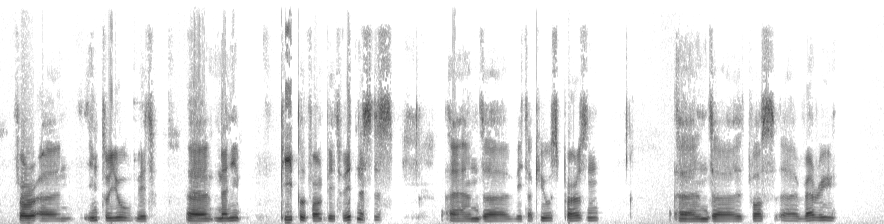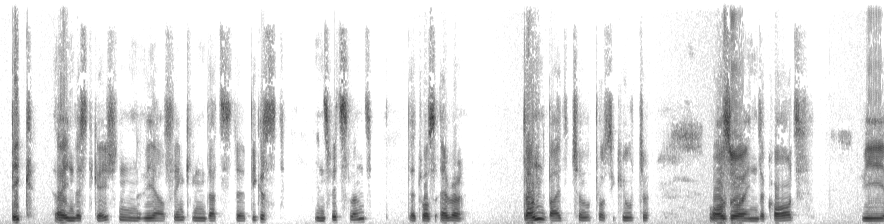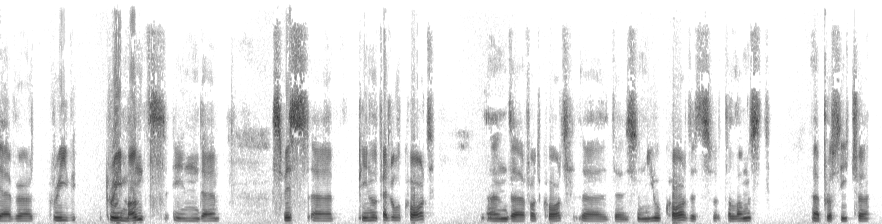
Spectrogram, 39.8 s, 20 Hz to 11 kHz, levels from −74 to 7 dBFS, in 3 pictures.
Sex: male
